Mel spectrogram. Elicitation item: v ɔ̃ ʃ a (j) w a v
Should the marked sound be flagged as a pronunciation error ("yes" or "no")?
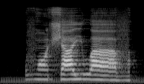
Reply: no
